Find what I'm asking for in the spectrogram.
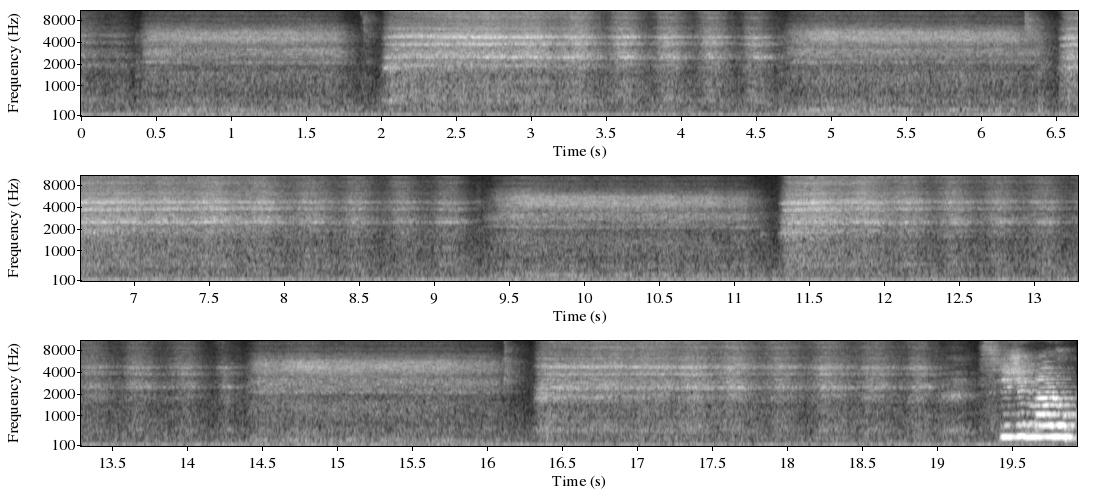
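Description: Deep, slow breaths during a Pilates exercise: long hissing inhales and exhales alternating in a steady rhythm, close and fairly soft, with brief gaps between each breath.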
